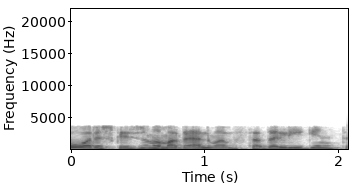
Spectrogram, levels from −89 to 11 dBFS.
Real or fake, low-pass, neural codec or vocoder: fake; 3.6 kHz; codec, 16 kHz, 8 kbps, FunCodec, trained on LibriTTS, 25 frames a second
